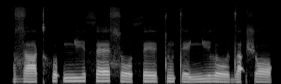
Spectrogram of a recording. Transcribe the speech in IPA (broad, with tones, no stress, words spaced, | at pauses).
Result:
zä˨kʰʊ˦ʔ ɲi˦θɛ˦so˨ θe˦˨ɪ̯ tũ˦˨te˨ɲi˦lo˨ʊ̯ dä˦ʔʃɔ˦˨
